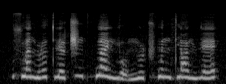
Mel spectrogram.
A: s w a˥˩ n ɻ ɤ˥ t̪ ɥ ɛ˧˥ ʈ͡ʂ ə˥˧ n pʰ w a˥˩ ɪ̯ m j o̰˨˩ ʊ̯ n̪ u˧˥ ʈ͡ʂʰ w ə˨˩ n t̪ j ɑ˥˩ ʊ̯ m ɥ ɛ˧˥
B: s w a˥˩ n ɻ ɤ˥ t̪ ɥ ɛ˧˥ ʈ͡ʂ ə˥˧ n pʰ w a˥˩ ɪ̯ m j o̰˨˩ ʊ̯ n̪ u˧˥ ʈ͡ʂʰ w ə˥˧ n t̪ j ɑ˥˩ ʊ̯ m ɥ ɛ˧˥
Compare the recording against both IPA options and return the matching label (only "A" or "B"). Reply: B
